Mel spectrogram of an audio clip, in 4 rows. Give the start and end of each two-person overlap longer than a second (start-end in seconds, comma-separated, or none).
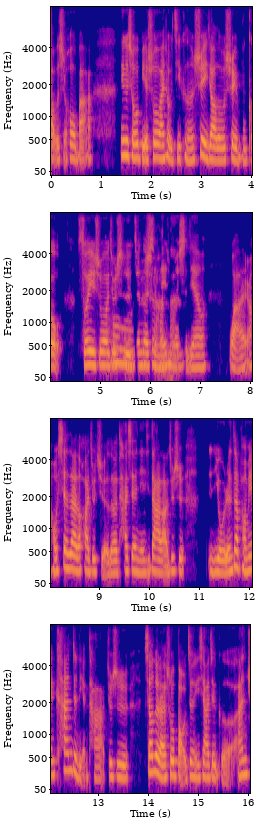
5.0-6.7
